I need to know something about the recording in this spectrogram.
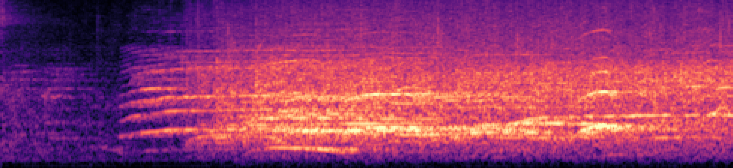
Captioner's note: audience applauding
